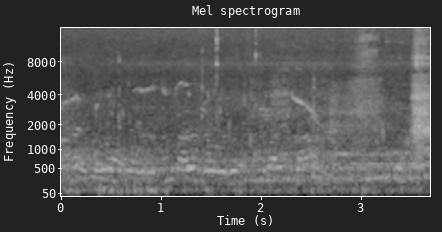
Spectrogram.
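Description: A boat carries a passenger across water in a Bangladeshi village, giving a steady wash of water and hull noise throughout, with voices talking faintly over it.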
